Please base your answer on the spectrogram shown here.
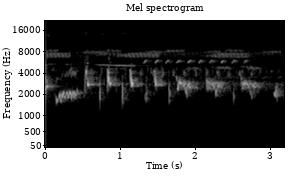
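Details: Northern mockingbird (Mimus polyglottos) from North America delivering a quick string of repeated clipped, downward-sliding notes, around three each second, following one opening drawn-out whistle.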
